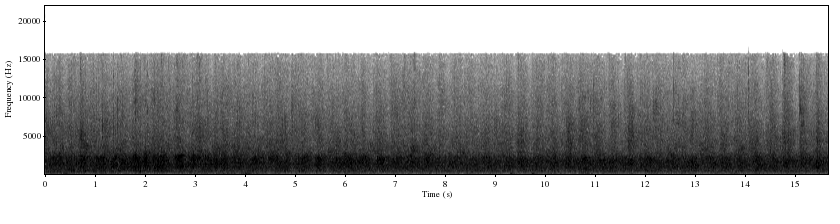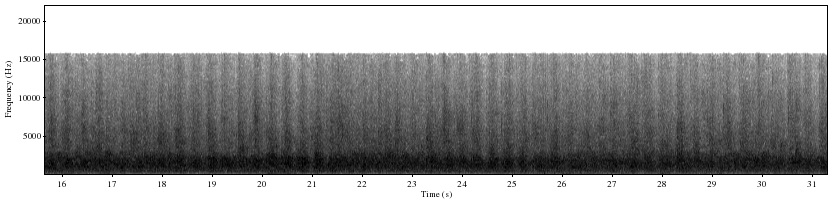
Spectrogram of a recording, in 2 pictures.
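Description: A large audience applauding: dense, steady clapping that eases off slightly toward the end.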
